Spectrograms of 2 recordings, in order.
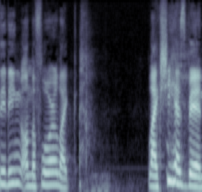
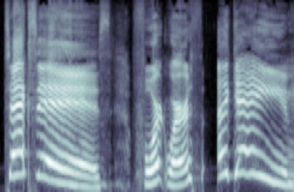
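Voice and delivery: loud, drawn-out groan of a reveal; fed-up announcement, stretched slow; exasperated exclaim; 4 semitones higher, 14 dB louder, much slower than usual. Real, not acted. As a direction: shout it out like bad news you saw coming. Revealing the trip destination, exasperated.

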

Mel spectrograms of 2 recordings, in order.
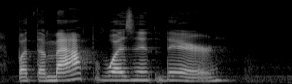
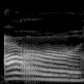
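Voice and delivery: loud, higher pirate growl-word; pirate holler; 4 semitones higher, 6 dB louder than usual. A narrator's reading. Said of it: "hollered Braidbeard".

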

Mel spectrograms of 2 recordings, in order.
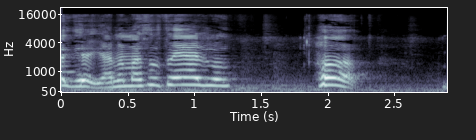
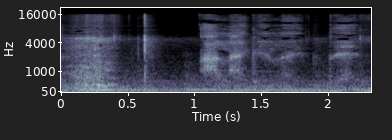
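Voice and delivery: breathy whispered aside, slowed right down; 20 dB quieter, much slower than usual. Real, not acted. To viewers about loving lemon tea, whispering. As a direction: savor it like a secret.

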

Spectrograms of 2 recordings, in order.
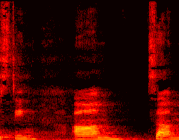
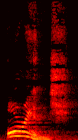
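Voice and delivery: much higher, bright little mouse voice; delighted reveal; 14 semitones higher, 4 dB louder than usual. Acted. Mouse showing off the orange puddle, high delighted squeal. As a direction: squeal the discovery. Mouse announces the new color.

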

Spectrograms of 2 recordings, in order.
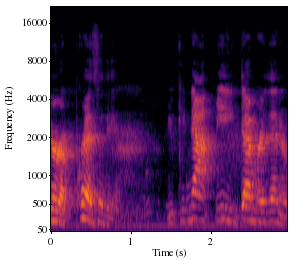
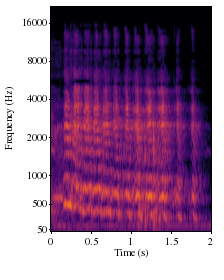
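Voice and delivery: high giddy cackle; a delighted, hammed-up chuckle; character laugh; 10 semitones higher than usual. [name] celebrates being elected, high giddy cackle.

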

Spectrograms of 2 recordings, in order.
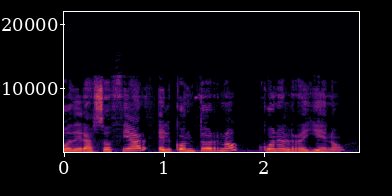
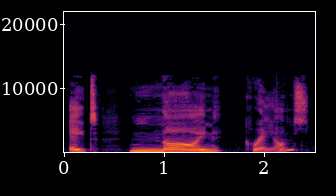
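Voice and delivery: slow; 4 dB louder, much slower than usual. Acted. Counting aloud to children.

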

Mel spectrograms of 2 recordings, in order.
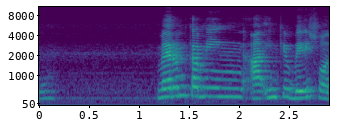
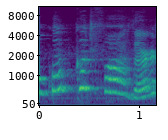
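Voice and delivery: higher, breaking into tears; crying; 8 semitones higher than usual. Retold or imitated. Praying to the Lord, openly crying. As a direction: let the voice crack as you cry it. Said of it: "I was crying na sabi ko".

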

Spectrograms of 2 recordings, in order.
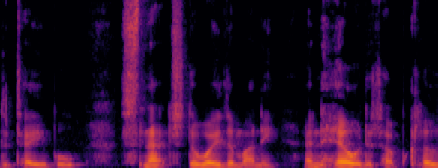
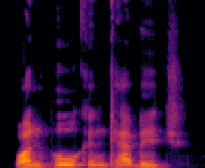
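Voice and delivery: higher and louder call to the kitchen; shouted order; 7 semitones higher, 6 dB louder than usual. A narrator's reading. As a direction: shout the order toward the back. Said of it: "the waiter shouted".

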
